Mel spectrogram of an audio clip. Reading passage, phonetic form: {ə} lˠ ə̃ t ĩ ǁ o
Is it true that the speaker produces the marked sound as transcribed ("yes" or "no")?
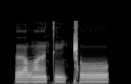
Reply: yes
